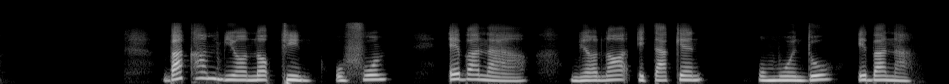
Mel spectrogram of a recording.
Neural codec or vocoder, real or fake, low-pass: codec, 16 kHz, about 1 kbps, DyCAST, with the encoder's durations; fake; 7.2 kHz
